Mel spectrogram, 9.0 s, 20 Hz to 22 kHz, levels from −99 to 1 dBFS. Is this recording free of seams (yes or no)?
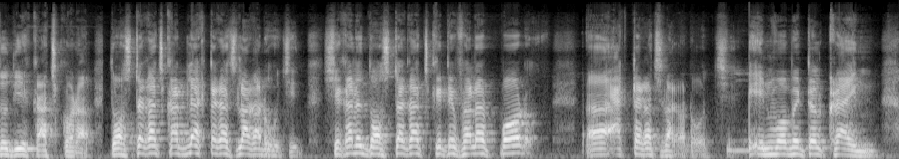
no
